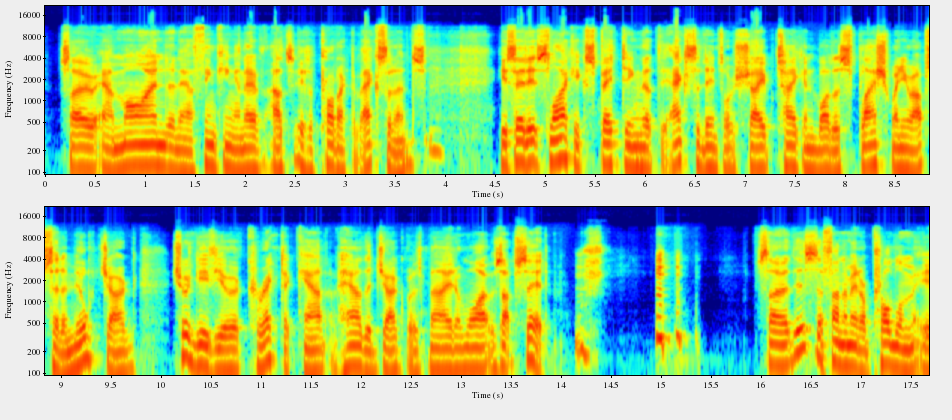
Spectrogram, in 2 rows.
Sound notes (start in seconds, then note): 15.0 chuckles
